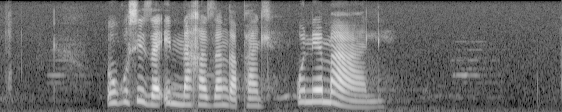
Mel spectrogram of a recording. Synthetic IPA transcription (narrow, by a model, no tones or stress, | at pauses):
uk̬usizaʔiːnaxazaŋapʰand͡ɮʱɛk̬unɛmaːli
